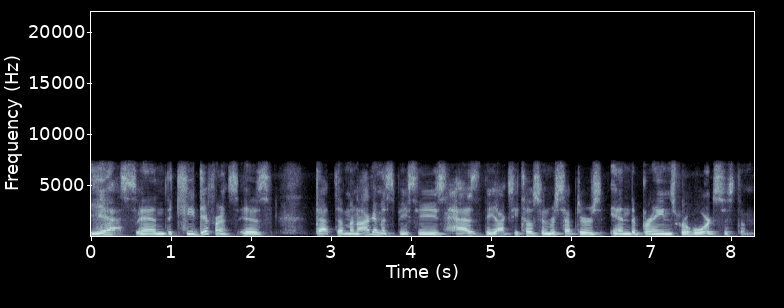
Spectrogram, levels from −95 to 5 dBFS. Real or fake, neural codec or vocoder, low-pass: fake; vocoder, 44.1 kHz, 128 mel bands, Pupu-Vocoder; 7.2 kHz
